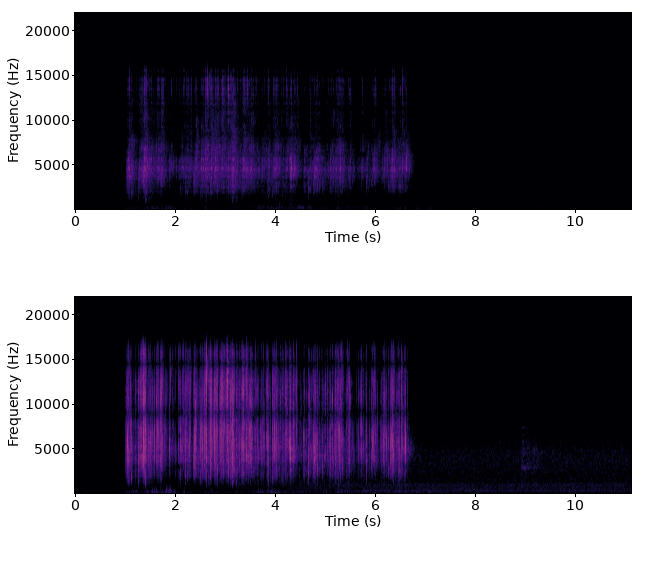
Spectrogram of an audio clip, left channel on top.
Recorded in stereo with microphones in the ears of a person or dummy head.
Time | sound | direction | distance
1.0 | crumpling | 70° right (ahead or behind) | 0.8 m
